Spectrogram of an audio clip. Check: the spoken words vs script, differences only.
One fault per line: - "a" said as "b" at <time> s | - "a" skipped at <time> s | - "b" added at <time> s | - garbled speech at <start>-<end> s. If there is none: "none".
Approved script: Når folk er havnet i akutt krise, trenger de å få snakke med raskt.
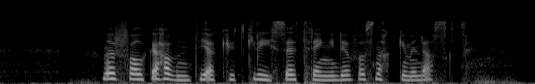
none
